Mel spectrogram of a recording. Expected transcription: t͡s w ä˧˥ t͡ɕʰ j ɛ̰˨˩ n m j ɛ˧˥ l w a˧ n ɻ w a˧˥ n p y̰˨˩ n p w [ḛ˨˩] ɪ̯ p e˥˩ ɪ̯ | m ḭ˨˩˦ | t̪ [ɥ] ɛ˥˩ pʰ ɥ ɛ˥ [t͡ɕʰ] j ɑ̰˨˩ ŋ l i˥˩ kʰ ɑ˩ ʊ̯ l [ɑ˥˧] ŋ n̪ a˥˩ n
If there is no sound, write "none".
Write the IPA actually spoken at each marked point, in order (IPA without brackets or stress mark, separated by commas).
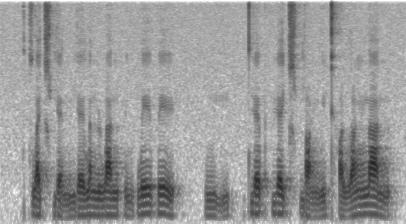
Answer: e˥˧, ɥ, t͡ɕʰ, ɑ˥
